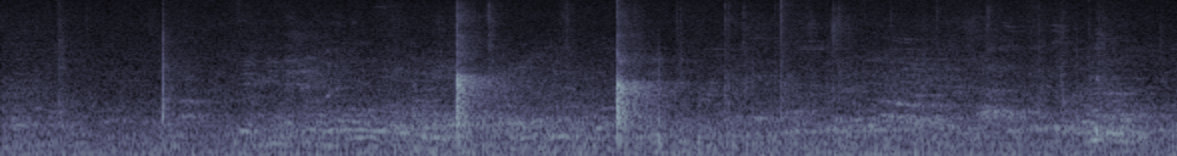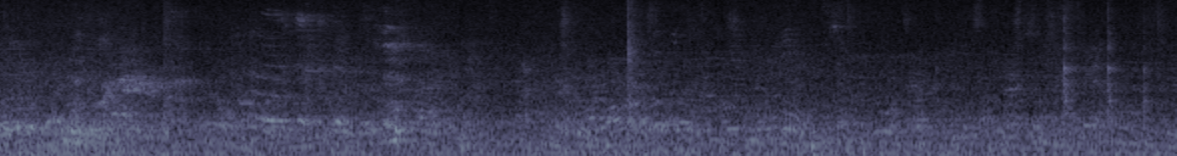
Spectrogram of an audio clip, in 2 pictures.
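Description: A crowd murmurs and cheers in an open ballpark.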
